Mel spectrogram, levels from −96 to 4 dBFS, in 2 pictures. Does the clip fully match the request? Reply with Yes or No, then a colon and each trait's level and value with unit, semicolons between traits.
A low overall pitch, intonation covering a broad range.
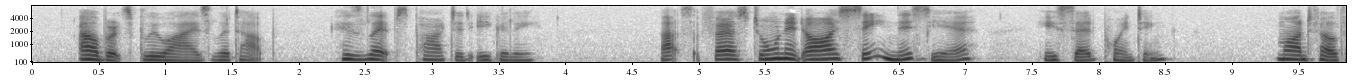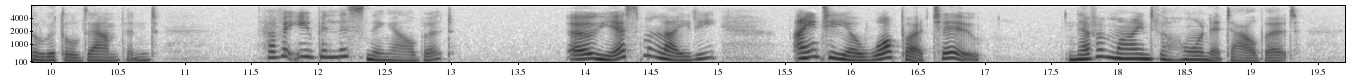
No: high, 210 Hz; wide, 5.7 semitones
